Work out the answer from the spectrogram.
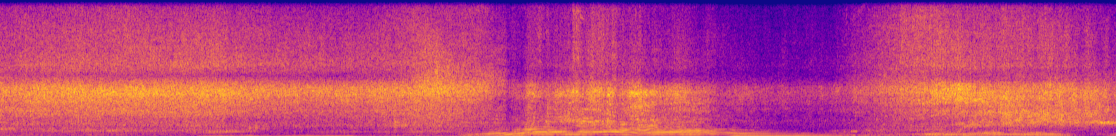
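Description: Several modified cars' engines accelerating and passing. A steady engine note gives way about nine seconds in to revs climbing and dropping twice as a car pulls away, and near the end another engine rises and falls as it goes by.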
